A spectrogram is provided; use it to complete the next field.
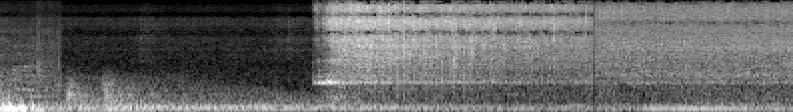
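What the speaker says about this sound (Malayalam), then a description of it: "നമുക്ക് മറ്റൊരു പാത്രത്തിൽ ഉള്ളി വഴറ്റിയെടുക്കാം" Onions sauté in a pan, a quiet clatter and low background first, then a sudden hissing sizzle bursts in as they hit hot oil and settles into a steady, close frying sound.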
